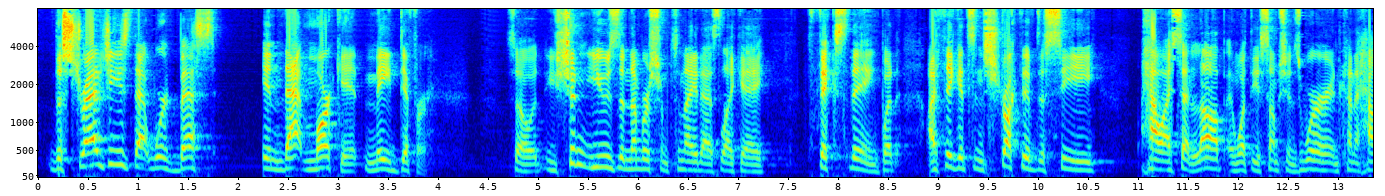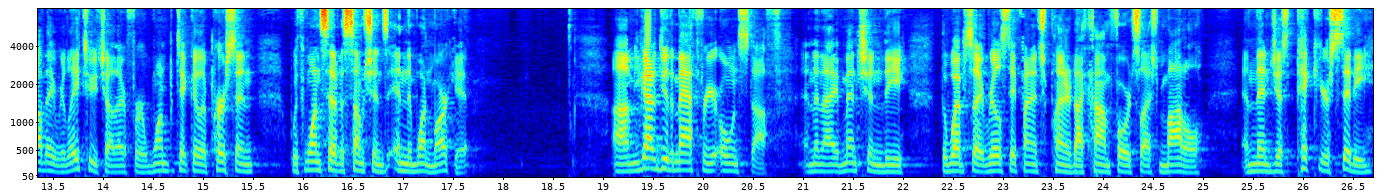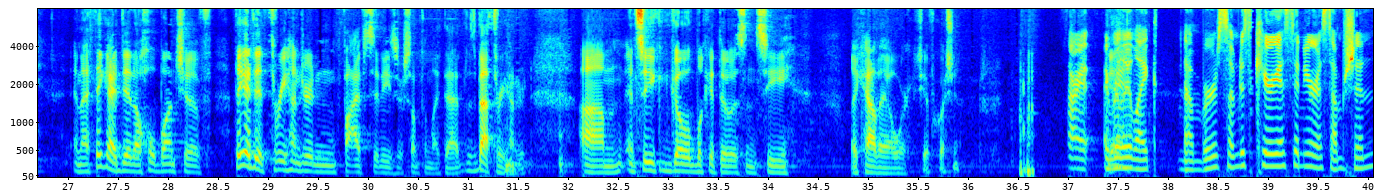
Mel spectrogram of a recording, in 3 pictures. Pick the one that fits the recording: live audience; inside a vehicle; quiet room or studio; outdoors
live audience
